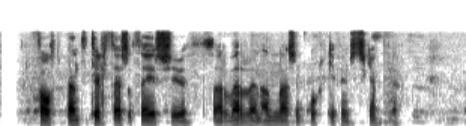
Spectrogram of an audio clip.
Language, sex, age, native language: Icelandic, male, 20-29, Icelandic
